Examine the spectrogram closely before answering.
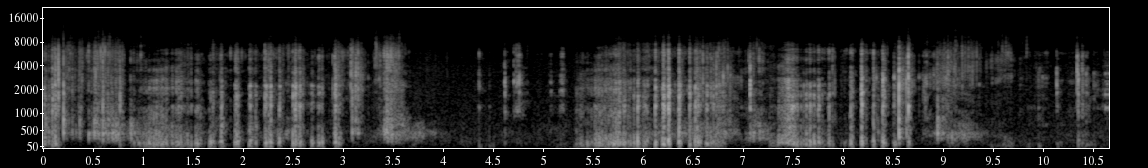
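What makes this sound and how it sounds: A solid oval bar of green soap, held in the hand, is shaved with a utility knife blade, scraping off curls. It makes a dense run of fast, crisp scraping crackles with bright edges. Bursts of shaving are broken by a short quiet pause near the middle.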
